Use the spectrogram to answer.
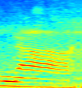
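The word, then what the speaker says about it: นะ: So what I recommend you do, a more polite way is add the word Na, n a a.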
